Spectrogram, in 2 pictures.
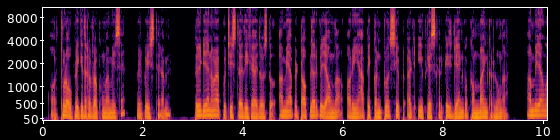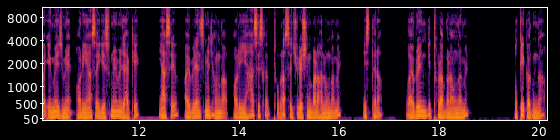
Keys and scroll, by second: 8.2 ctrl+alt+shift+e.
